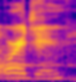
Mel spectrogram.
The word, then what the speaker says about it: Oregon: That's how you pronounce it, Oregon.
